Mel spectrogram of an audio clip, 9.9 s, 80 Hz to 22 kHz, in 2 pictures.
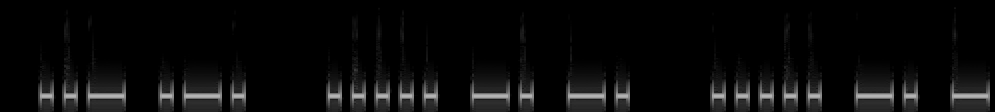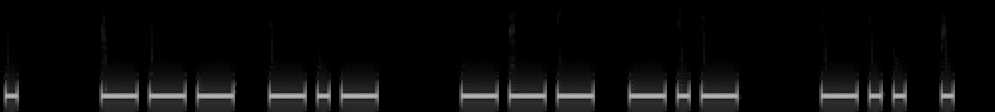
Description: Morse code, heard as a keyed tone, about 20 wpm, 650 Hz. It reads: UR 5NN 5NN OK OK DE
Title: POTA QSO Practice - 20wpm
